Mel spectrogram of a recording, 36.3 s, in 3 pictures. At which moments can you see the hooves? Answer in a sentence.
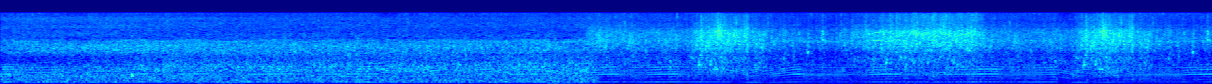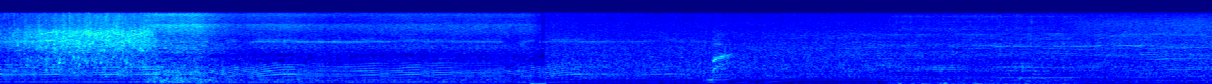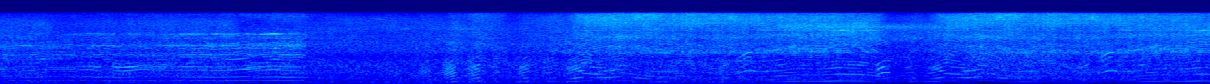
The hooves can't be heard in this clip.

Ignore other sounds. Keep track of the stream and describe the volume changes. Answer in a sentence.
The loudness of the stream goes down.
